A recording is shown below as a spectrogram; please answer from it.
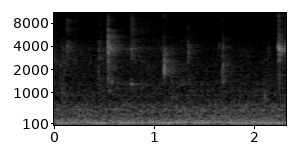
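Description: People chewing juicy fruit (watermelon and other cut fruit), with a few short wet mouth clicks and smacks over a steady low hum.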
